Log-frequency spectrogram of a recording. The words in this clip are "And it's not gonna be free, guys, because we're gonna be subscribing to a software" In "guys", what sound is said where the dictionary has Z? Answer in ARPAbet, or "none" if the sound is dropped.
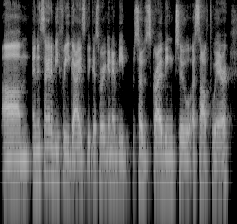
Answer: Z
